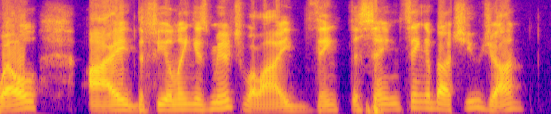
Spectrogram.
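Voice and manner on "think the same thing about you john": normal talking voice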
